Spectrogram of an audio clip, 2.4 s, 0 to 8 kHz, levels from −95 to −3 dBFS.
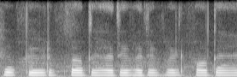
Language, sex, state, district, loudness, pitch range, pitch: Hindi, female, Uttar Pradesh, Shamli, -13 LUFS, 245-250 Hz, 250 Hz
